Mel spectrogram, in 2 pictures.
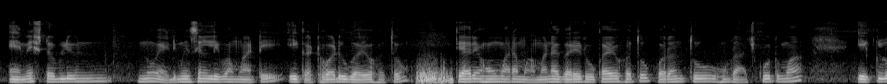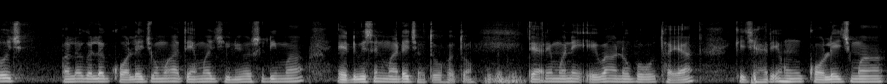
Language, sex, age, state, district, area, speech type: Gujarati, male, 30-45, Gujarat, Ahmedabad, urban, spontaneous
